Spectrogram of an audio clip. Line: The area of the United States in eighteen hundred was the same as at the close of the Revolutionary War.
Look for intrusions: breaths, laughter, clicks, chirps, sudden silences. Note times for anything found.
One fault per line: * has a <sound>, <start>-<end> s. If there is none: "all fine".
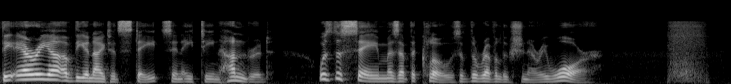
* has a breath, 6.7-7.1 s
